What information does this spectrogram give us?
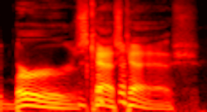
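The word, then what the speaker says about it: BRS Kash: one okay i'm sorry how do you say that you say burrs cash cash yeah how do you how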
